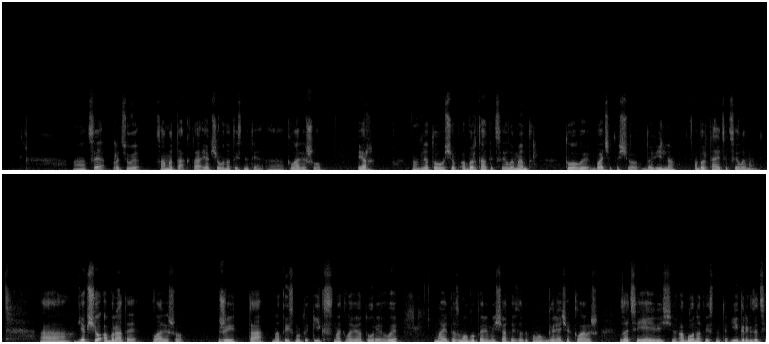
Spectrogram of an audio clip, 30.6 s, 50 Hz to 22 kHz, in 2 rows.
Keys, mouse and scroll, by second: 7.7 click, 8.1 click, 10.5 r.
